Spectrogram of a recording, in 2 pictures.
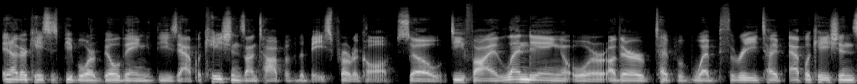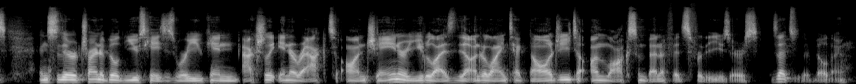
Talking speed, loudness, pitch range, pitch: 195 wpm, -18 LUFS, 90-105 Hz, 100 Hz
